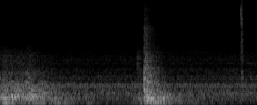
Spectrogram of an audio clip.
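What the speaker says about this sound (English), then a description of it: "I'm going to put in op stop here, so it will stop after every op, and close the doors." The doors of a Haas CNC mill slide shut with one solid thud against a steady machine-shop hum, then a short, lighter click follows.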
